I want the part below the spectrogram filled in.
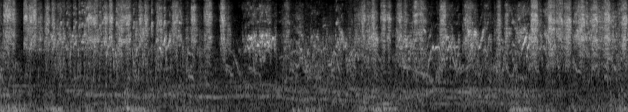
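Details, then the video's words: Australian budgerigars in an aviary colony, many birds calling at once: dense, continuous high-pitched chirping and scratchy warbling with overlapping squawks, swelling in short bursts without pause across the whole stretch. "Budgies chirping sounds"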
